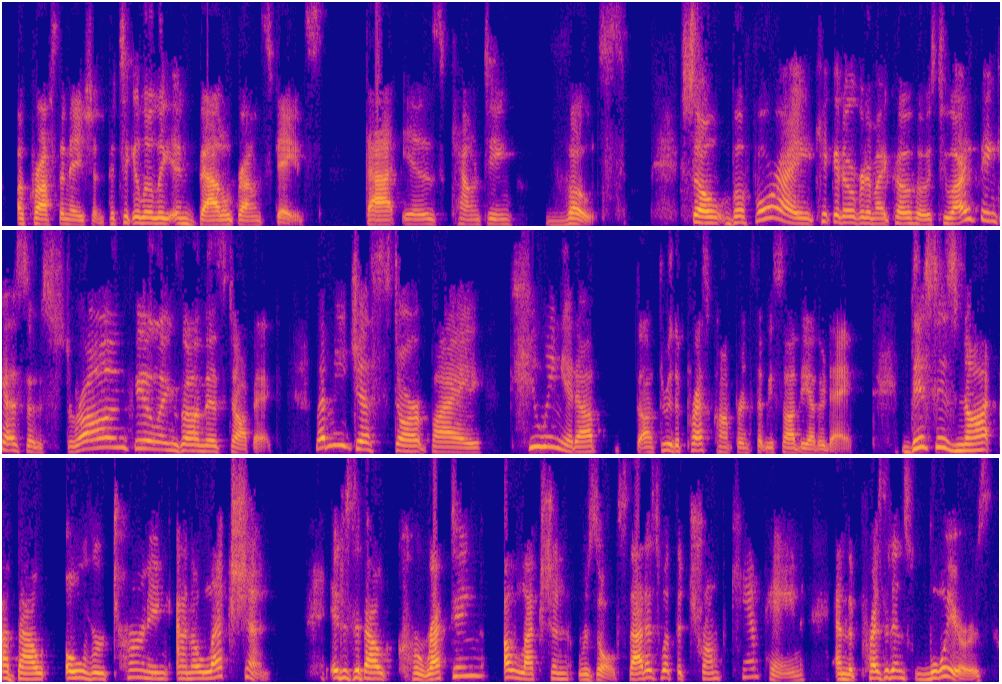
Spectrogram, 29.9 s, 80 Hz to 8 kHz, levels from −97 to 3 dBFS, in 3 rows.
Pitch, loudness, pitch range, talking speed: 205 Hz, -20 LUFS, 180-250 Hz, 145 wpm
